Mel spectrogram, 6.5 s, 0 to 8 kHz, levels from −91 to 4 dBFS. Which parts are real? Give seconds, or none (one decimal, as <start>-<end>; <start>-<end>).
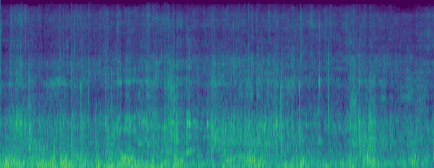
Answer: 0.6-1.5; 3.4-4.5; 5.2-5.9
